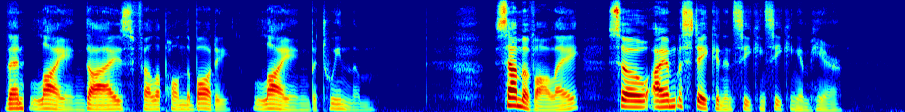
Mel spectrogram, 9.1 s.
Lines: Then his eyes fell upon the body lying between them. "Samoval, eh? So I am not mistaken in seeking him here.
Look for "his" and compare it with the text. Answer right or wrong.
wrong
